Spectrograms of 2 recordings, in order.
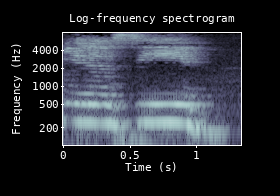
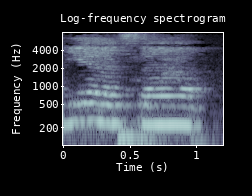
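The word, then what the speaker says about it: يس: Yasin. Yasin. Bacanya bukan yasa. Itu kan ya amasin. Kalau dibaca harokatnya fathah di atasnya kan? Bacanya kan jadi yasa gitu ya, nggak tahu ya. Bacanya padahal yasin.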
